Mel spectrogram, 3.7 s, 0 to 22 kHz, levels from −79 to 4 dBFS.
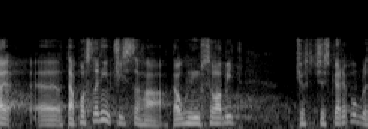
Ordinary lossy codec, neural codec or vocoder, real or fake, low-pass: AAC, 48 kbps; codec, 16 kHz, 4 kbps, X-Codec, WavLM features, trained on Multilingual LibriSpeech; fake; 7.2 kHz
